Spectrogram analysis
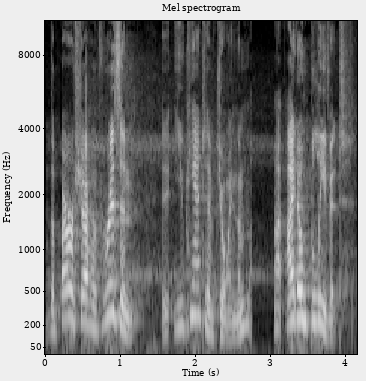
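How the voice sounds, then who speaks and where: A man's voice: high voice, very animated, moderate pace, very noisy. A man playing a wronged captive prince in a fantasy radio play, earnest, impassioned and dramatic.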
